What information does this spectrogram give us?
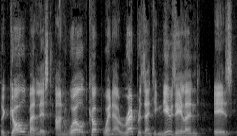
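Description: A man announcing a medal ceremony in a formal, measured way. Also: a little high, animated, pushed and bright. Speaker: venue announcer.

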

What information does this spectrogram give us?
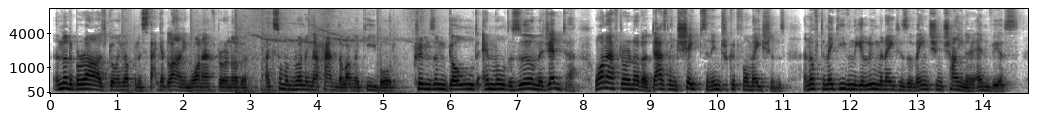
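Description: A man's voice: a little high, fairly quick, few pauses. A man reading a scripted story as an amateur audiobook narrator.

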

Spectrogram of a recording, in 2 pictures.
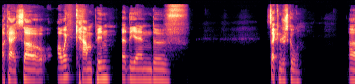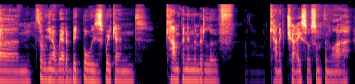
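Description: A man's voice: medium pitch, level tone, unhurried, pauses often. A young man, co-hosting a casual podcast in a small home studio and telling crude stories in a laid-back way. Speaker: podcast co-host. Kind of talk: casual chat. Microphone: studio mic on boom arm, headphones.

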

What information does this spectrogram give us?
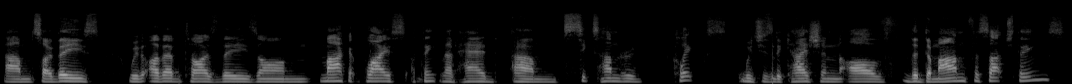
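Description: A man's voice: mid-range voice, steady tone, no echo. Middle-aged Australian man, close dry sound. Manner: hesitant, measured, matter-of-fact. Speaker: auction house operator. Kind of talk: casual explanatory interview talk. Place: indoors, warehouse auction rooms and workshop.

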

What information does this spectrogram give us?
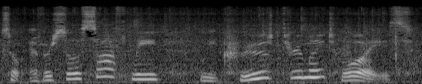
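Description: A middle-aged woman, a teacher, reads a picture book aloud expressively, outdoors under a roof. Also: on the high side. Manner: unhurried, animated. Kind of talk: expressive read-aloud storytelling. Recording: rain noise behind the voice.

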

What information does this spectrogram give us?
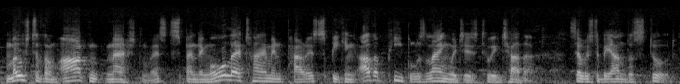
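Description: Actor playing a wry young composer at a party. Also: male voice, medium pitch, expressive, fairly quick, fairly bright tone, close to an everyday voice. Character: composer Delius, young man, wry and witty. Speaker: lead actor. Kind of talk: 1980s radio drama. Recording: party crowd behind.

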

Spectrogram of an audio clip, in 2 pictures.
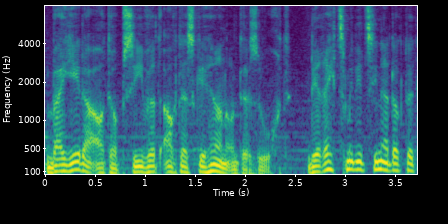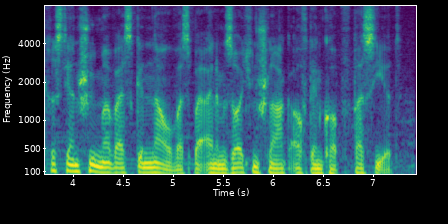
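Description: A man's voice: low voice, sing-song, fairly quick, few pauses. A man reading scripted true-crime documentary narration. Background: background music.

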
